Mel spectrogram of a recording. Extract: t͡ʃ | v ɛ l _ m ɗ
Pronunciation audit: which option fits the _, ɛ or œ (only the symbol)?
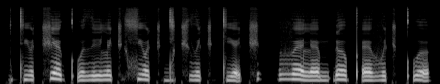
ɛ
